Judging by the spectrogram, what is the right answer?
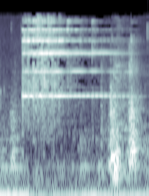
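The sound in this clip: Bell rung to summon a servant in a house: a single bright, clear ring sounds out sharply, holds its pure tone for about a second and then decays. Faint soft noises follow.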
